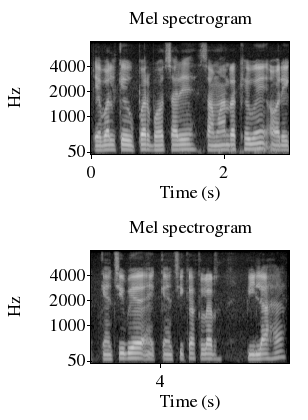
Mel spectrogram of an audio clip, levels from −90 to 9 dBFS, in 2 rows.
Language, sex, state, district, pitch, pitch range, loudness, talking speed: Hindi, male, Jharkhand, Ranchi, 125 Hz, 120-135 Hz, -16 LUFS, 180 wpm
